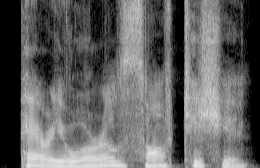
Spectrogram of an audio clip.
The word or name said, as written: perioral soft tissue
